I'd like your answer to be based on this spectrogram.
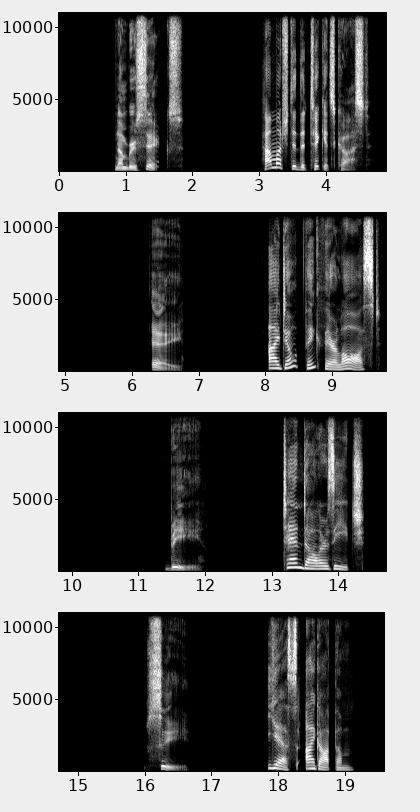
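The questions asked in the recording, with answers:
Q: How much did the tickets cost?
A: B: $10 each.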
